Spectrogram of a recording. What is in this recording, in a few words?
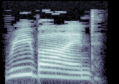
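"rebind", British English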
